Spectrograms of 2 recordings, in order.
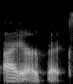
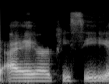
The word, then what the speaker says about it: IARPC: the interagency Arctic research Policy Committee and it's pronounced eye Arabic some people try to say I are PC I think it's easier to say I Arabic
